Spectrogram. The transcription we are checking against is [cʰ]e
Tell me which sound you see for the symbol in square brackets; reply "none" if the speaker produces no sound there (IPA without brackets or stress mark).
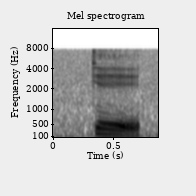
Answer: k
